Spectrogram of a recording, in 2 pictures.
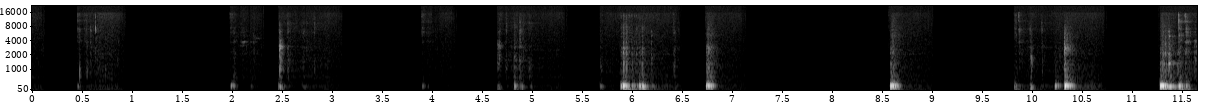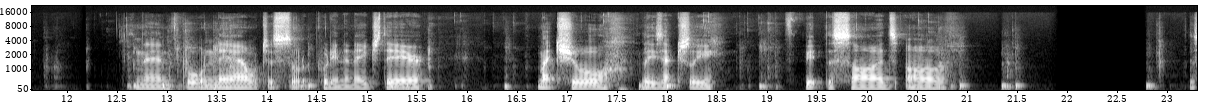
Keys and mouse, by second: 1.2 click, 2.4 r, 4.4 click, 4.6 g, 6.4 Tab, 6.7 middle click, 6.9-8.3 middle drag, 9.1 z, 10.0 h, 10.3 middle click, 11.8 Tab, 12.2 2, 12.7 shift+middle click, 13.1 e, 14.5 middle click, 15.6 3, 16.2 g, 17.9 middle click, 18.3 click, 18.7 g, 21.1 middle click, 21.6 middle click, 22.6 click.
